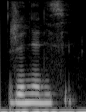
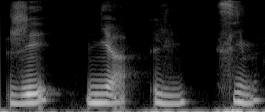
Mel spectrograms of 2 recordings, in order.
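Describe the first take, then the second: First: Génialissime martelé syllabe par syllabe; chaque syllabe appuyée. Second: Génialissime étiré très lentement, montée finale; étire génialissime, syllabe par syllabe; très lent, appuyé. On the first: (Génialissime dit en syllabes détachées et appuyées) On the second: (génialissime traîné très lentement, montée finale) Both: Shown as a demonstration. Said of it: "Et j'appuie sur chaque syllabe".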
